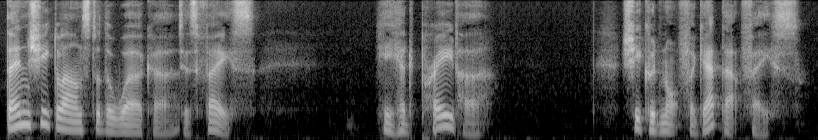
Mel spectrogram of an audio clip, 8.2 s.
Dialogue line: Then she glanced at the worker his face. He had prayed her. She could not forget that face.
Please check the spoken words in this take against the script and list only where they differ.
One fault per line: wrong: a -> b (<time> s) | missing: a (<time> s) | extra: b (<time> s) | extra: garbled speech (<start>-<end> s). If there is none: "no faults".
no faults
